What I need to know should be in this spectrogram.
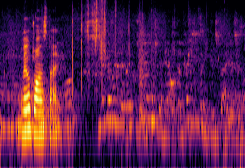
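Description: Crusty bread crunches as a woman bites into it.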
